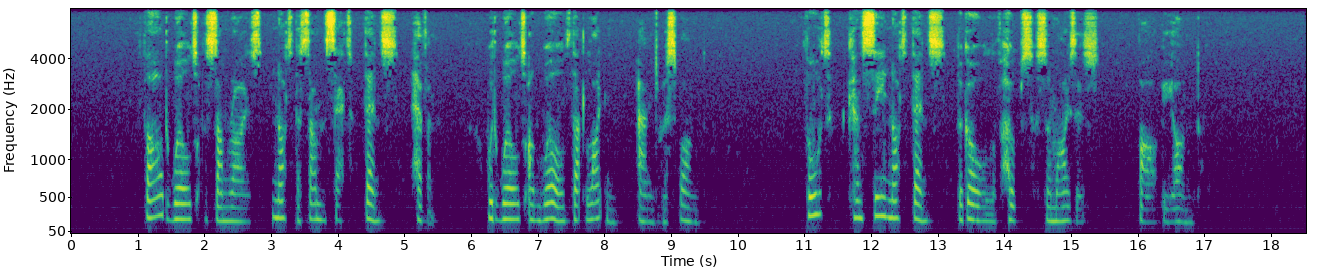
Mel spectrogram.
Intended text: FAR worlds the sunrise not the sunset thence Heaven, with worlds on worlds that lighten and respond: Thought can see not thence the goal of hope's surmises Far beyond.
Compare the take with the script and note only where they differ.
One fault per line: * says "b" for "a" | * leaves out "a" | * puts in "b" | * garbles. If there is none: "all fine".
all fine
